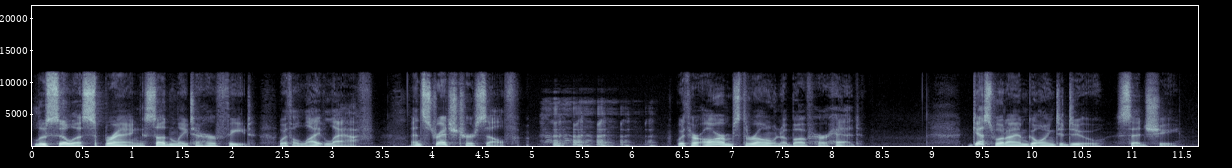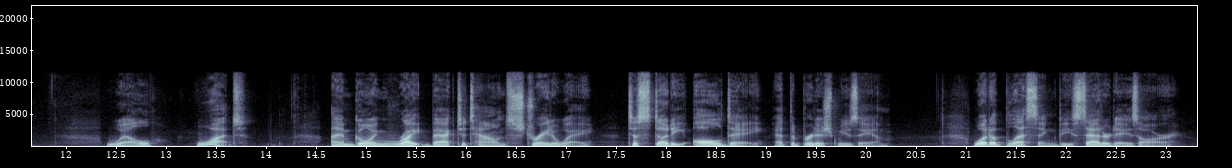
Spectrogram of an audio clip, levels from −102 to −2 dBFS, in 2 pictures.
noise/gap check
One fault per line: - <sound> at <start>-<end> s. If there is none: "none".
- laugh at 5.1-6.3 s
